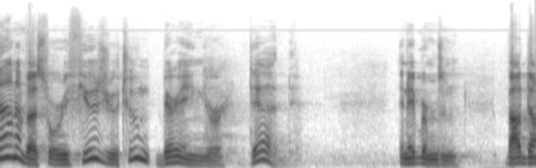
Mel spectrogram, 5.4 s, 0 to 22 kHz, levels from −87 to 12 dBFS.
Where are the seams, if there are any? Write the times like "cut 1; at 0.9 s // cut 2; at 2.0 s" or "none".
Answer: cut 1; at 1.2 s // cut 2; at 1.5 s // cut 3; at 4.4 s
